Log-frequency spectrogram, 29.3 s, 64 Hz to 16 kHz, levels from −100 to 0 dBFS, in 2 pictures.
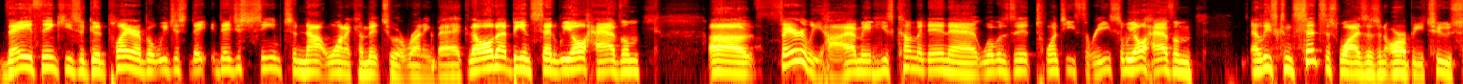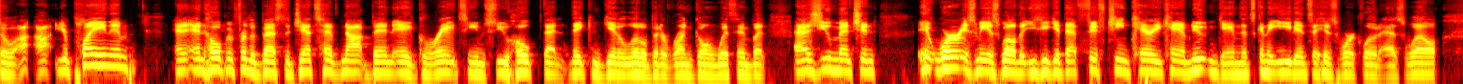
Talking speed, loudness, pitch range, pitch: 240 wpm, -19 LUFS, 135-165 Hz, 150 Hz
